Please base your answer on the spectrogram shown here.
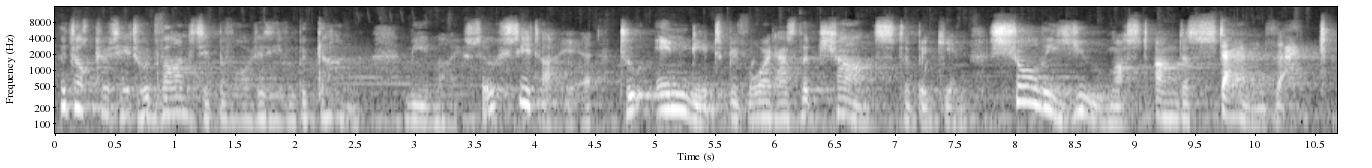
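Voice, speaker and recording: A man's voice: medium pitch, animated, normal speed, lightly acted. A man playing a bitter, decayed villainous mastermind in a fan audio drama, grandiose, persuasive and menacing. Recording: echoey hall, clear music behind.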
